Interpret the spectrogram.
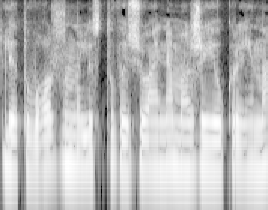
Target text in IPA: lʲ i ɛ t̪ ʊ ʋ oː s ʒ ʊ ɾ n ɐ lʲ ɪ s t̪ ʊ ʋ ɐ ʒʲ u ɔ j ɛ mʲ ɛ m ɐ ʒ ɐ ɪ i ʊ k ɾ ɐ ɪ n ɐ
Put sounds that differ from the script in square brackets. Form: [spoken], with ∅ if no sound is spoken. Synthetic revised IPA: lʲ i ɛ t̪ ʊ ʋ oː s ʒ ʊ ɾ n ɐ lʲ ɪ s t̪ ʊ ʋ ɐ ʒʲ u ɔ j ɛ [nʲ] ɛ m ɐ ʒ ɐ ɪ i ʊ k ɾ ɐ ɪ n ɐ

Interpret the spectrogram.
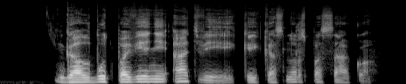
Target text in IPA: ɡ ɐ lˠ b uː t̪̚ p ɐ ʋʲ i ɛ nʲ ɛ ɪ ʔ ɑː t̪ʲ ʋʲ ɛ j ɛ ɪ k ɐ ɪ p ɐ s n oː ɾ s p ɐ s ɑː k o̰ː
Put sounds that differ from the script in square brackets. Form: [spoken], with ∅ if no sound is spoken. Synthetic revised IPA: ɡ ɐ lˠ b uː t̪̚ p ɐ ʋʲ i ɛ nʲ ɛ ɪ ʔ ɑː t̪ʲ ʋʲ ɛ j ɛ ɪ k ɐ ɪ [k] ɐ s n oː ɾ s p ɐ s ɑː k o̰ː

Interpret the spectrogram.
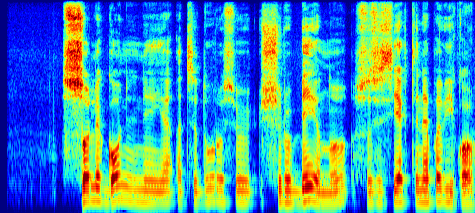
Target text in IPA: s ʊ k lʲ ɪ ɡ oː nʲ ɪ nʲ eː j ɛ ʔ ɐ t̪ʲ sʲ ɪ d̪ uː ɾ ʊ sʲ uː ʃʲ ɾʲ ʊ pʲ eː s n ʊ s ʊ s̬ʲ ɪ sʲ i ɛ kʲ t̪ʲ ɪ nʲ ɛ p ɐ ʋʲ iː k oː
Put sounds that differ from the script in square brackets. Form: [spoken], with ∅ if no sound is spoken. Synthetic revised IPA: s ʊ [∅] lʲ ɪ ɡ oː nʲ ɪ nʲ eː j ɛ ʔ ɐ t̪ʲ sʲ ɪ d̪ uː ɾ ʊ sʲ uː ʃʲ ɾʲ ʊ [bʲ] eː [∅] n ʊ s ʊ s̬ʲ ɪ sʲ i ɛ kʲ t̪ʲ ɪ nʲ ɛ p ɐ ʋʲ iː k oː

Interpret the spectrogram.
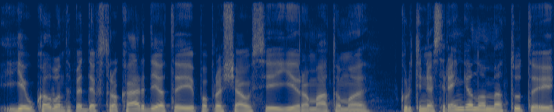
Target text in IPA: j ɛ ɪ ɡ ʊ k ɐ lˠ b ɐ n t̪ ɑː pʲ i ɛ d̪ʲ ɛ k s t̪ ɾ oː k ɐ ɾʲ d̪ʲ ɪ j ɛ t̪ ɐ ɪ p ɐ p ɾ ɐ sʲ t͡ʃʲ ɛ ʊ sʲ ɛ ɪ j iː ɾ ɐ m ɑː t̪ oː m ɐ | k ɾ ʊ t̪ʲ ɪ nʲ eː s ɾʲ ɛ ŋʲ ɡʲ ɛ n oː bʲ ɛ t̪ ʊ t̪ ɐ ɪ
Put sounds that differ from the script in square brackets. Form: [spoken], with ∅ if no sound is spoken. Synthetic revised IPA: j ɛ ɪ ɡ ʊ k ɐ lˠ b ɐ n t̪ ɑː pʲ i ɛ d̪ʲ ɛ k s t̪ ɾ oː k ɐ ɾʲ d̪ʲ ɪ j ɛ t̪ ɐ ɪ p ɐ p ɾ ɐ sʲ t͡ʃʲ ɛ ʊ sʲ ɛ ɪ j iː ɾ ɐ m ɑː t̪ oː m ɐ | k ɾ ʊ t̪ʲ ɪ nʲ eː s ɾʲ ɛ ŋʲ ɡʲ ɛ n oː [mʲ] ɛ t̪ ʊ t̪ ɐ ɪ

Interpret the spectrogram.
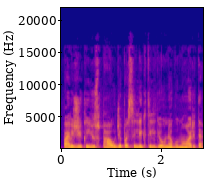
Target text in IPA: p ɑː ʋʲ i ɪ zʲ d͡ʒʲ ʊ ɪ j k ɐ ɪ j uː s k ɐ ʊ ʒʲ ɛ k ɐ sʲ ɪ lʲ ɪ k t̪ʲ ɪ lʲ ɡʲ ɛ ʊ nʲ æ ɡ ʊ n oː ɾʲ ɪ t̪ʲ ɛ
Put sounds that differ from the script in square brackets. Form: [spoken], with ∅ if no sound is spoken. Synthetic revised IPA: p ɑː ʋʲ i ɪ zʲ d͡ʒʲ ʊ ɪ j k ɐ ɪ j uː s [p] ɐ ʊ [d͡ʒʲ] ɛ [p] ɐ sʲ ɪ lʲ ɪ k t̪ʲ ɪ lʲ ɡʲ ɛ ʊ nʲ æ ɡ ʊ n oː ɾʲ ɪ t̪ʲ ɛ

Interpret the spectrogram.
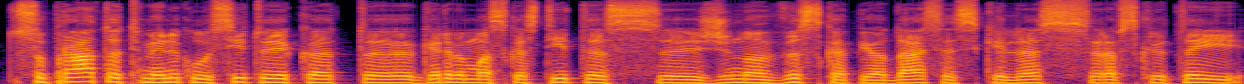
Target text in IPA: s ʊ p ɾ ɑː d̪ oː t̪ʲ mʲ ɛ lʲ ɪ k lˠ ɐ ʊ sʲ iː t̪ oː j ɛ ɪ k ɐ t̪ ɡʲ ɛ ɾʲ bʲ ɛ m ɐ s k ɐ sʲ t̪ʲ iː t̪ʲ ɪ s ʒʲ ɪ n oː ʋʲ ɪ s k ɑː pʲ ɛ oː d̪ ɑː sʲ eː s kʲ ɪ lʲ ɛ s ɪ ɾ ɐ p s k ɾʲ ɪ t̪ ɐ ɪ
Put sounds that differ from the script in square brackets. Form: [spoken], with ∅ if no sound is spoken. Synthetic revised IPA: s ʊ p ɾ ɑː [t̪] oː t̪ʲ mʲ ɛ lʲ ɪ k lˠ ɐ ʊ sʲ iː t̪ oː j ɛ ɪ k ɐ t̪ ɡʲ ɛ ɾʲ bʲ ɛ m ɐ s k ɐ sʲ t̪ʲ iː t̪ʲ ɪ s ʒʲ ɪ n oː ʋʲ ɪ s k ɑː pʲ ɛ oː d̪ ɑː sʲ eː s kʲ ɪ lʲ ɛ s ɪ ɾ ɐ p s k ɾʲ ɪ t̪ ɐ ɪ

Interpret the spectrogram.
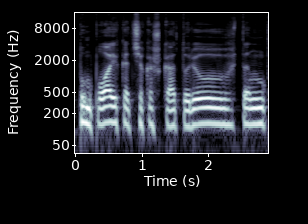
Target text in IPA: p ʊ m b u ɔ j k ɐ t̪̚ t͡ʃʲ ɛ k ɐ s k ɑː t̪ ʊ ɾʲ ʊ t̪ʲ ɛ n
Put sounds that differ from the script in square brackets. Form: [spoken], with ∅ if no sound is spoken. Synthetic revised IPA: p ʊ m [p] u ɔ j k ɐ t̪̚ t͡ʃʲ ɛ k ɐ [ʃ] k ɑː t̪ ʊ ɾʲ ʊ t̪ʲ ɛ n

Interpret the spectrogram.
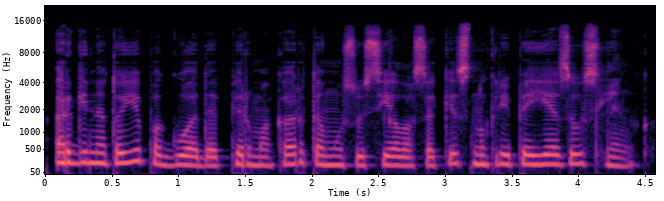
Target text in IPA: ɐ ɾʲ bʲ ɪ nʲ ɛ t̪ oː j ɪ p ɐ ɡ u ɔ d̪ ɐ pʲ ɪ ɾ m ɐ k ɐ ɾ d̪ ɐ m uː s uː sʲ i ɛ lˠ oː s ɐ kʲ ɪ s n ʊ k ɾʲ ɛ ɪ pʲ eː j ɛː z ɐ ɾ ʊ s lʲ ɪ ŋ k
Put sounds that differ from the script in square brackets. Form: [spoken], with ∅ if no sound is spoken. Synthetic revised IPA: ɐ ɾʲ [ɡʲ] ɪ nʲ ɛ t̪ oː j ɪ p ɐ ɡ u ɔ d̪ ɐ pʲ ɪ ɾ m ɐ k ɐ ɾ [t̪] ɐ m uː s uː sʲ i ɛ lˠ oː s ɐ kʲ ɪ s n ʊ k ɾʲ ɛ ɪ pʲ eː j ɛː z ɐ [∅] ʊ s lʲ ɪ ŋ k

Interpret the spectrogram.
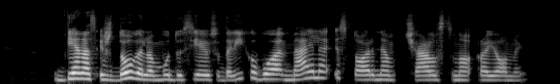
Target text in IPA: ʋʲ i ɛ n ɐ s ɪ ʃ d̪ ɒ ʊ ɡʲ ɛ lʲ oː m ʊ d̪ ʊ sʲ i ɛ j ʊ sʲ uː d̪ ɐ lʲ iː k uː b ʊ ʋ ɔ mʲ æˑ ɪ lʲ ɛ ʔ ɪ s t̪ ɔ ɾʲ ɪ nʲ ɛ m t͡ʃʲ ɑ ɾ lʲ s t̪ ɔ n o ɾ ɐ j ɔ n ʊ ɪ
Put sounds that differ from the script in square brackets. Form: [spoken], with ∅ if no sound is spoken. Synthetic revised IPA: ʋʲ i ɛ n ɐ s ɪ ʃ d̪ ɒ ʊ ɡʲ ɛ lʲ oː m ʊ d̪ ʊ sʲ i ɛ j ʊ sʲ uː d̪ ɐ lʲ iː k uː b ʊ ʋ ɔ mʲ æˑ ɪ lʲ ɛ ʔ ɪ s t̪ ɔ ɾʲ ɪ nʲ ɛ m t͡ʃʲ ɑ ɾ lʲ s t̪ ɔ n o ɾ ɐ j ɔ n ʊ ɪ

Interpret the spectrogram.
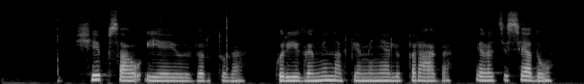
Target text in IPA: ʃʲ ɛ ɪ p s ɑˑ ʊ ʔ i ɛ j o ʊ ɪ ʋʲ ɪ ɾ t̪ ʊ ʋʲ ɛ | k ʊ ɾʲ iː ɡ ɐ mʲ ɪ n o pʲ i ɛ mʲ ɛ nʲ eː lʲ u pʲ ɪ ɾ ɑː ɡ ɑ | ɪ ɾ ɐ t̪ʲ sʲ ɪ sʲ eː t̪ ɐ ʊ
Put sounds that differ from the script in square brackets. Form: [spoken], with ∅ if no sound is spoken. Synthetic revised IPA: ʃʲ ɛ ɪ p s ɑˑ ʊ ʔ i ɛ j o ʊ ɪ ʋʲ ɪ ɾ t̪ ʊ ʋʲ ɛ | k ʊ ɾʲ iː ɡ ɐ mʲ ɪ n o pʲ i ɛ mʲ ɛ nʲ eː lʲ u pʲ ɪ ɾ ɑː ɡ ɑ | ɪ ɾ ɐ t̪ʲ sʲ ɪ sʲ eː [d̪] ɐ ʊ

